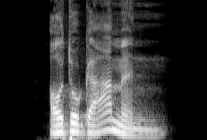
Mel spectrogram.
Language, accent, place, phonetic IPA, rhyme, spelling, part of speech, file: German, Germany, Berlin, [aʊ̯toˈɡaːmən], -aːmən, autogamen, adjective, De-autogamen.ogg
- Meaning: inflection of autogam: 1. strong genitive masculine/neuter singular 2. weak/mixed genitive/dative all-gender singular 3. strong/weak/mixed accusative masculine singular 4. strong dative plural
